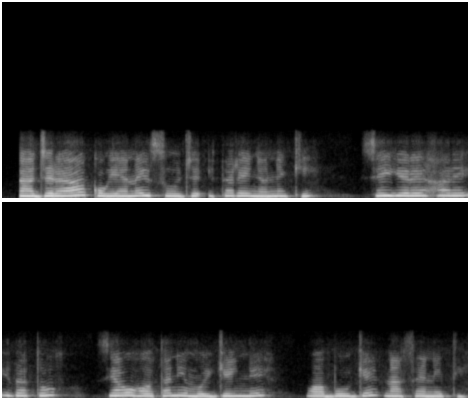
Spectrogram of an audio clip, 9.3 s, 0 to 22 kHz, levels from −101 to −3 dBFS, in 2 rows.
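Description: A speech recording with no technical faults to report. It comes through the AMR wideband (HD Voice) codec at 12.65 kbit/s, which keeps the speech clear with only light coding character and a top end that stops around 7 kHz.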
